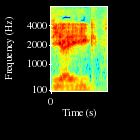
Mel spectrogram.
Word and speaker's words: Yage: But because Burroughs didn't put an accent over the E in Yage, it's pronounced Yage.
